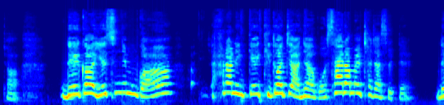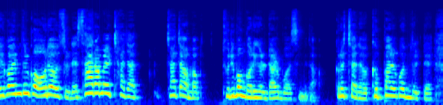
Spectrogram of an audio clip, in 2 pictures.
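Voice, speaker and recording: Lady pastor preaching, high voice, repeats herself a lot, rhetorical questions, goes soft then loud. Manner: shifts from soft to loud delivery. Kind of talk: sermon.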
